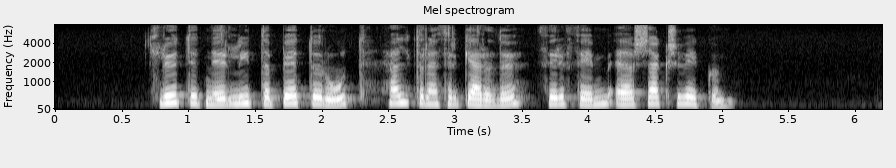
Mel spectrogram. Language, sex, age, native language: Icelandic, female, 40-49, Icelandic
